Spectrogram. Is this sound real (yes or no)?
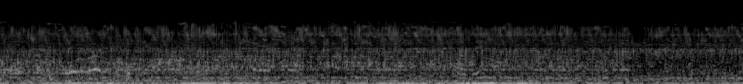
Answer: no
